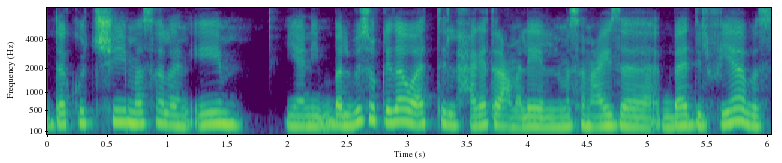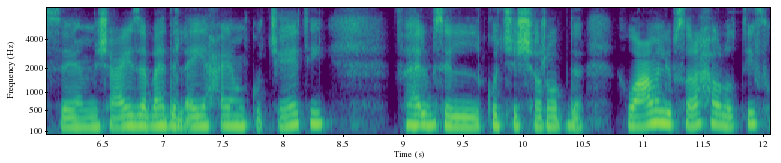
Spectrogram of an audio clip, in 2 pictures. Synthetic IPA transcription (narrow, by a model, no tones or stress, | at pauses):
d̪ækot̪ʃimæsælænʔeː | jaʕnibælbesoked̪æwæʔæt̪elħaɡæːt̪elʕamælejːælimæsælænʕaːjezæbæːd̪elfiːhæbæsːmeʃʕaːjezææbæhd̪elʔæjːħaːɡæmenkot̪ʃehæːt̪i | fæhælbeselkot̪ʃiʃːɑɾˤɑːb̚d̪æhowːæʕamælibesˤɑɾˤɑːħɑwælːɑt̪ˤːiːf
